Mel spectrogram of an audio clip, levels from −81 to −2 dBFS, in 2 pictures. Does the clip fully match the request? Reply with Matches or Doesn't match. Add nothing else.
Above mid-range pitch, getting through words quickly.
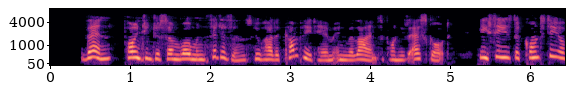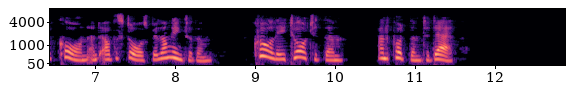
Doesn't match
